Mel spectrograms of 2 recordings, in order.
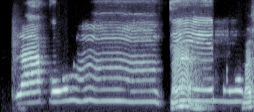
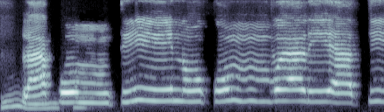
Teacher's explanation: Jadi lakumnya tidak menekan, tidak mendengung.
